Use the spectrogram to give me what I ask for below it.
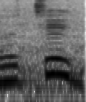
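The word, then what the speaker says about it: ح: এটা হচ্ছে জিম। এটা একটু চেপে বলতে হবে। আর এটা তিন আলিফ পরিমাণ টেনে বলতে হবে। জিম হ এটা হ। গলার ভিতর থেকে আওয়াজটা আসবে।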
